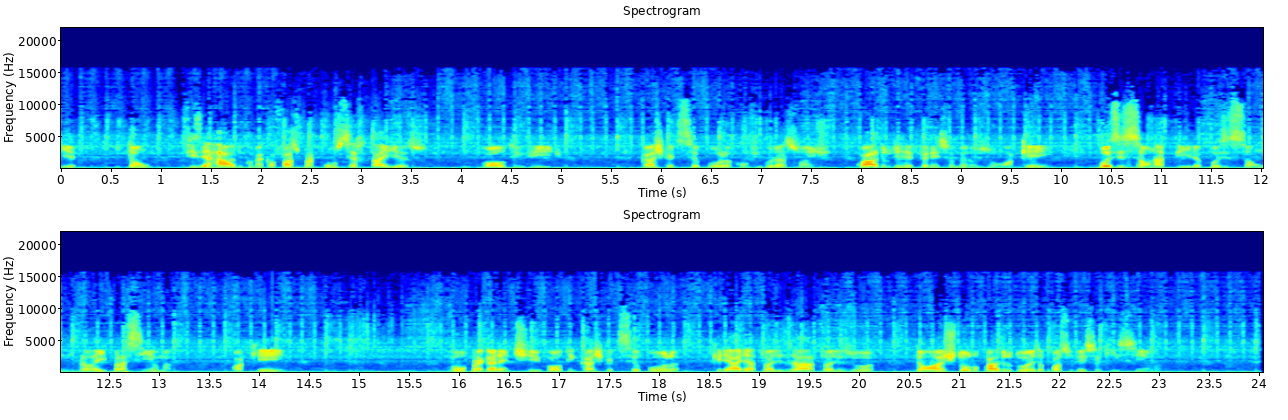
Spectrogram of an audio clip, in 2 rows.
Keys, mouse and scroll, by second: 4.1 click, 6.2 click, 11.0 click, 13.3 click, 15.4 click, 18.3 click, 23.5 click.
